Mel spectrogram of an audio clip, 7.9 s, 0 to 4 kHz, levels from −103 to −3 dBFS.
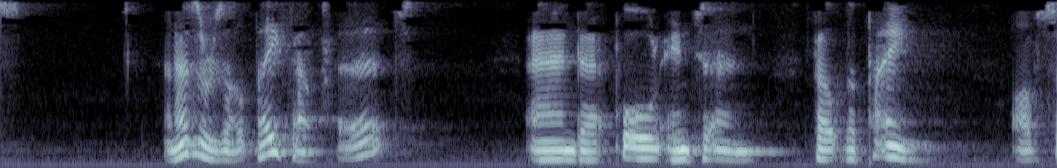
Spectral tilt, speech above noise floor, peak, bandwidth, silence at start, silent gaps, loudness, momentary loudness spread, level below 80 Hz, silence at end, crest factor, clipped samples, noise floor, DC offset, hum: -6.5 dB/octave; 35 dB; -14 dBFS; 4 kHz; 0 s; none; -31 LUFS; 14 LU; -66 dBFS; 0 s; 18 dB; under 0.1%; -65 dBFS; under 0.1%; none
